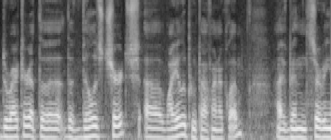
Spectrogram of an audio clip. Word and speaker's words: Waiilatpu: And so that's why our club has chosen to be called Waiilatpu.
